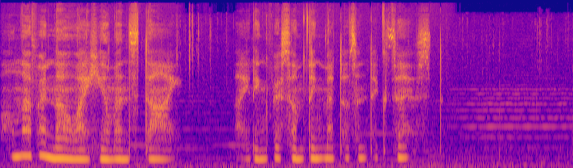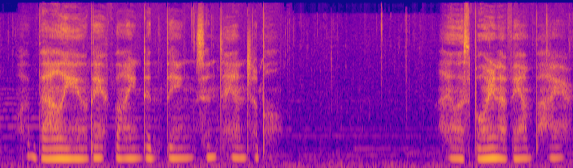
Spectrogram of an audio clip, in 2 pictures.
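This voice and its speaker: A woman plays a seductive vampire countess in an ASMR roleplay, very breathy and whispery. She speaks slowly and softly, with a dark, velvety tone and a possessive, teasing tenderness, close to the mic. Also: fairly high pitch, flat delivery, soft background music. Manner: slow, teasing, condescendingly tender. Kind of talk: ASMR roleplay, intimate monologue. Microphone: close microphone.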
